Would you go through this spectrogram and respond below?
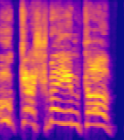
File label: Cze positive; 整队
